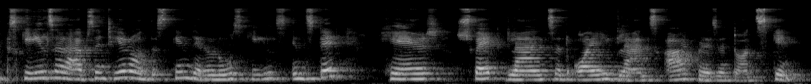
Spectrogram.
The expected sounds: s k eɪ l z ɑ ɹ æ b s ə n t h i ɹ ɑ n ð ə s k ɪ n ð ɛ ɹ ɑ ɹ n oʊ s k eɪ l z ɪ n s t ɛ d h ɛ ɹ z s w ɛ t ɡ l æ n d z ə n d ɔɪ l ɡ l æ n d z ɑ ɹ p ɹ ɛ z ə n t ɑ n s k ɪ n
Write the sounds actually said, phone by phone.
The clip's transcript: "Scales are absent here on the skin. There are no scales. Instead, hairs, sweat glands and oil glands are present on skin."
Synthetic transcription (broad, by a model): s k eɪ l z ɑ ɹ æ b s ə n t h i ɹ ɑ n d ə s k ɪ n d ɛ ɹ ɑ ɹ n oʊ s k eɪ l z ɪ n s t ɛ d h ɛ ɹ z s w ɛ t ɡ l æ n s ə n d ɔɪ l ɡ l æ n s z ɑ ɹ p ɹ ɛ z ə n t ɑ n s k ɪ n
